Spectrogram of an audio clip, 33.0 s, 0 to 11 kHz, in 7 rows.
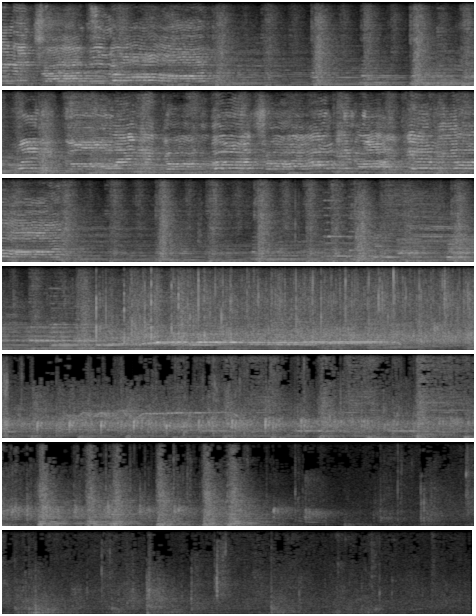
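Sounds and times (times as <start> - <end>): pit band playing music: 0.0 - 26.4.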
